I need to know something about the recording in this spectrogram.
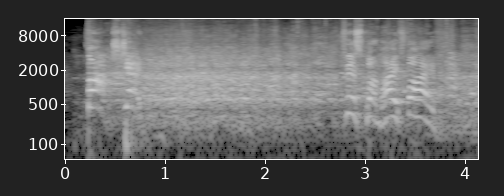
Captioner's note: audience laughs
